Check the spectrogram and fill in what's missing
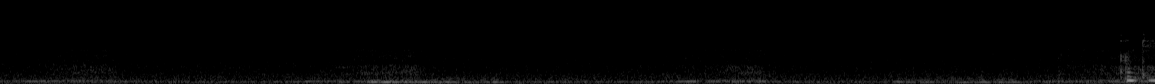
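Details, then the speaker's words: Sleeping pet dog snoring in the background of a room recording: faint, low rumbling snores about every three seconds over quiet room noise. "so that's my dog snoring in the background if you can hear"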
